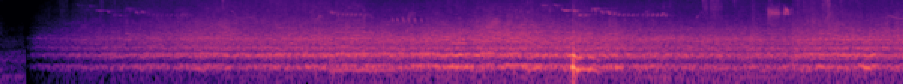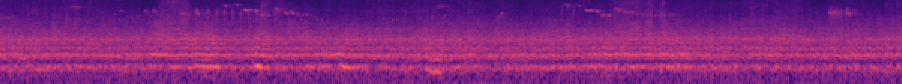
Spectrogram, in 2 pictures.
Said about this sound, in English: Here's to the beautiful, important honeybee from myself and the Beeline Travel Trailer.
